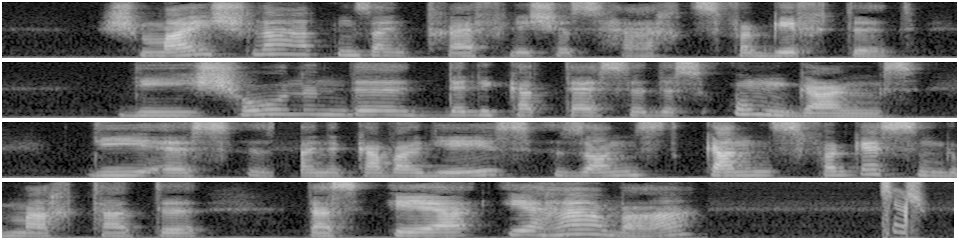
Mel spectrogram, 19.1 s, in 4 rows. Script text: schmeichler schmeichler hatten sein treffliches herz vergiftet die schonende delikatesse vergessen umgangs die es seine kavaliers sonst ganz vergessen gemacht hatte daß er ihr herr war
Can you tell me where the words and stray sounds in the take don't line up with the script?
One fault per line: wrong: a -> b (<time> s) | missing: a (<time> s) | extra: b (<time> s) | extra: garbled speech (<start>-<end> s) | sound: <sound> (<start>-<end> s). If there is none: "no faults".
missing: schmeichler (1.4 s)
wrong: vergessen -> des (8.0 s)
sound: dropout (10.9-11.0 s)
sound: chirp (18.7-19.0 s)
